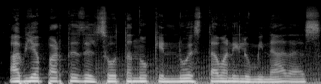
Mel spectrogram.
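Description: Here a man speaks with a dark, mellow tone. His intonation stays monotone and flat. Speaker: horror storyteller narrating his own story. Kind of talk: first-person horror narration, a recorded confession. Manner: hushed, slow and ominous, building to frantic, desperate denial.

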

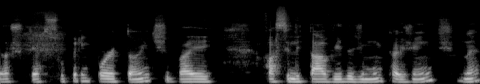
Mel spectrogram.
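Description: A man talks with a dark, mellow tone. His pitch sits fairly high. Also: dry, close sound with no echo. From Francisco Morato, São Paulo state, Brazil. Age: 30s. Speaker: RPA tech lead. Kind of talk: casual chat.

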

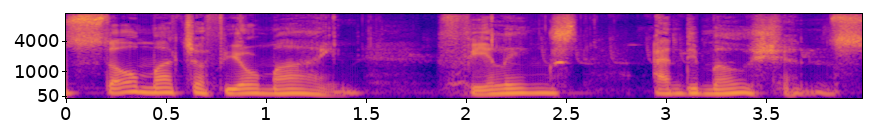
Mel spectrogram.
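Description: Speaking at a fairly slow pace, a man with a fairly high pitch talks with a Thai accent. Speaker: podcast host. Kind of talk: asmr soothing bedtime narration, repeating English phrases with Thai translation. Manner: repetitive, each phrase said two or three times.

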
